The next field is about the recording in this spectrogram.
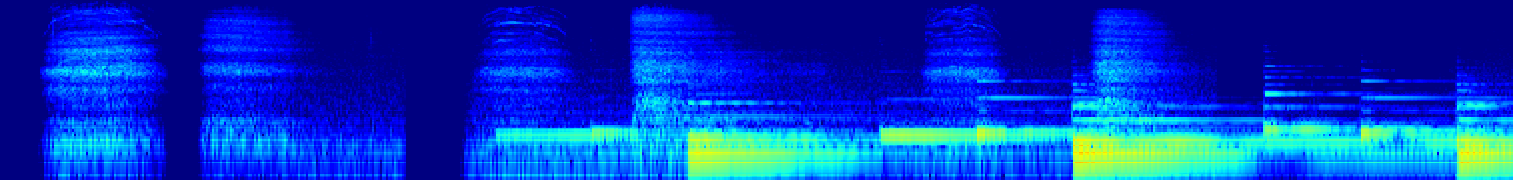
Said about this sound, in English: Take three deep final breaths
